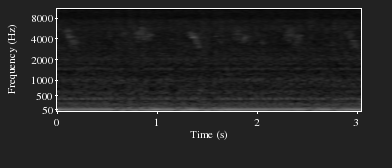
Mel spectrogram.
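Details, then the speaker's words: Fiat 500 with cylinder 4 and random multiple misfire codes, codes cleared but still misfiring: rough, lumpy idle with a low rumble stumbling every half second; fixed by replacing the ignition coil unit. "car's misfiring, which is not great."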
